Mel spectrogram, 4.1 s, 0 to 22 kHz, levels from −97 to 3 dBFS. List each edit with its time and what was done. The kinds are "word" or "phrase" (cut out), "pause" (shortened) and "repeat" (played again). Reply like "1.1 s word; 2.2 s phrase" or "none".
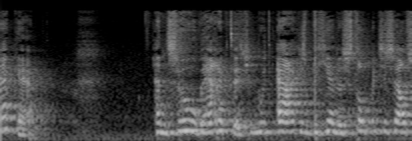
none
